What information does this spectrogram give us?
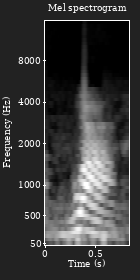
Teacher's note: Eu tô lendo linguagem, guá, G-U-A. Então, esse U é uma semivogal, eu coloco o W, depois o A.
